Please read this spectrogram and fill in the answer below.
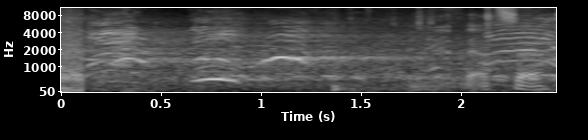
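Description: Court shoes squeaking on the indoor volleyball court during a rally: a few short chirps that rise and fall, over arena crowd noise.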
